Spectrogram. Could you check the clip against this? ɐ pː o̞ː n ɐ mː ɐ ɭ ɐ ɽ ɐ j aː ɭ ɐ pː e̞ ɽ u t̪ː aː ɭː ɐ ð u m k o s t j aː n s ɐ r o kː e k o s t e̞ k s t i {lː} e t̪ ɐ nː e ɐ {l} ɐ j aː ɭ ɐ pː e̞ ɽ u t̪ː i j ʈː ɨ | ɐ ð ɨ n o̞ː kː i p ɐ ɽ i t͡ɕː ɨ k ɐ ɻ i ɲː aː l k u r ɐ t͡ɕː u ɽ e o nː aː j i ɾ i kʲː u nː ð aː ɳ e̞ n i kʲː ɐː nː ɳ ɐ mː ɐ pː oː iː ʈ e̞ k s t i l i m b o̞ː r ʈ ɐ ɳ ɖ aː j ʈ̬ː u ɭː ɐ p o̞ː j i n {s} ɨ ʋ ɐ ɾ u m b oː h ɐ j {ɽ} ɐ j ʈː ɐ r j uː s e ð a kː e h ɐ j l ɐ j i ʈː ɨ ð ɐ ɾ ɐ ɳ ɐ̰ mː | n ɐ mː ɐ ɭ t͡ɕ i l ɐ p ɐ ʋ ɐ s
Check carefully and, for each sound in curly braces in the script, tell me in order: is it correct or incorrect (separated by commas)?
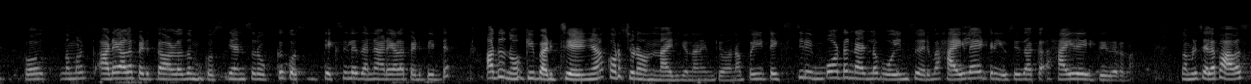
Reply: incorrect, incorrect, correct, incorrect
